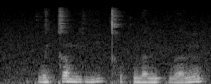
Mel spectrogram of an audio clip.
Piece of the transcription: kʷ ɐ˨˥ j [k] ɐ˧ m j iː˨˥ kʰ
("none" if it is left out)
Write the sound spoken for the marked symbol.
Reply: k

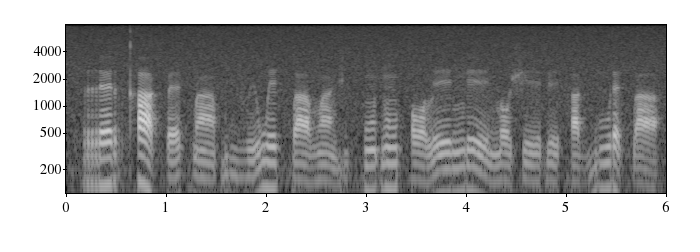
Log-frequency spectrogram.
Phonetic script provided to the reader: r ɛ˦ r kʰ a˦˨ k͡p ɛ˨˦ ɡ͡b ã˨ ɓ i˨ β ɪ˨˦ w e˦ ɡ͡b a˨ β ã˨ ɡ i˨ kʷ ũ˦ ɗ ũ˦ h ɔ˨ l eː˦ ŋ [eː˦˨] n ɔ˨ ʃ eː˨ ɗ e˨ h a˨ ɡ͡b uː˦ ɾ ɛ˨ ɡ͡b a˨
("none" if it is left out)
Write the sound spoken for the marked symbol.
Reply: eː˦˨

